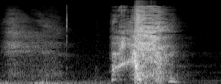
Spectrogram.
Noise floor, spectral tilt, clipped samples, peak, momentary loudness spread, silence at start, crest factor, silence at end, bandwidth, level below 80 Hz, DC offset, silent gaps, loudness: -39 dBFS; -0.5 dB/octave; 0.8%; 0 dBFS; 24 LU; 0.05 s; 14 dB; 0.45 s; over 20 kHz; -40 dBFS; under 0.1%; none; -7 LUFS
